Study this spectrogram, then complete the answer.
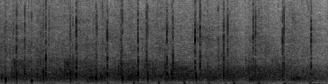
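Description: An audience at a patient and caregiver panel on living with neuroendocrine cancer breaks into applause, with close, distinct individual claps standing out over a busy crowd clatter.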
